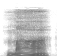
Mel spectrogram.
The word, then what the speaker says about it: Mamona: This is exactly why the Aramaic understanding of Mamona pronounced ma-moh-na, meaning wealth, material resources, or whatever becomes the object of one's deepest trust remains so relevant today.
